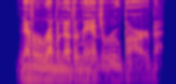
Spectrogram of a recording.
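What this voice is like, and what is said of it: Jack Nicholson as the Joker impression. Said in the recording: “I had to think of something Jack Nicholson actually says ... impersonations ... it's Jack Nicholson is the Joker”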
